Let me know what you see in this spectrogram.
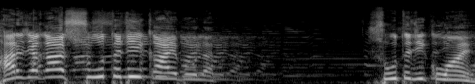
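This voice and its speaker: A man's raised, projected voice at an extremely high pitch, with lively intonation over music in the background. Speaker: religious storyteller. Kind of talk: devotional sermon to live audience.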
